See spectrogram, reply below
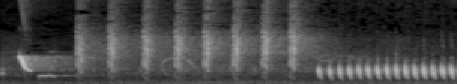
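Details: Thrush nightingale singing in spring: a sharp upslurred whistle and a low note, then a series of loud, clipped notes about three per second, ending in a fast, dry rattle of evenly repeated chips.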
